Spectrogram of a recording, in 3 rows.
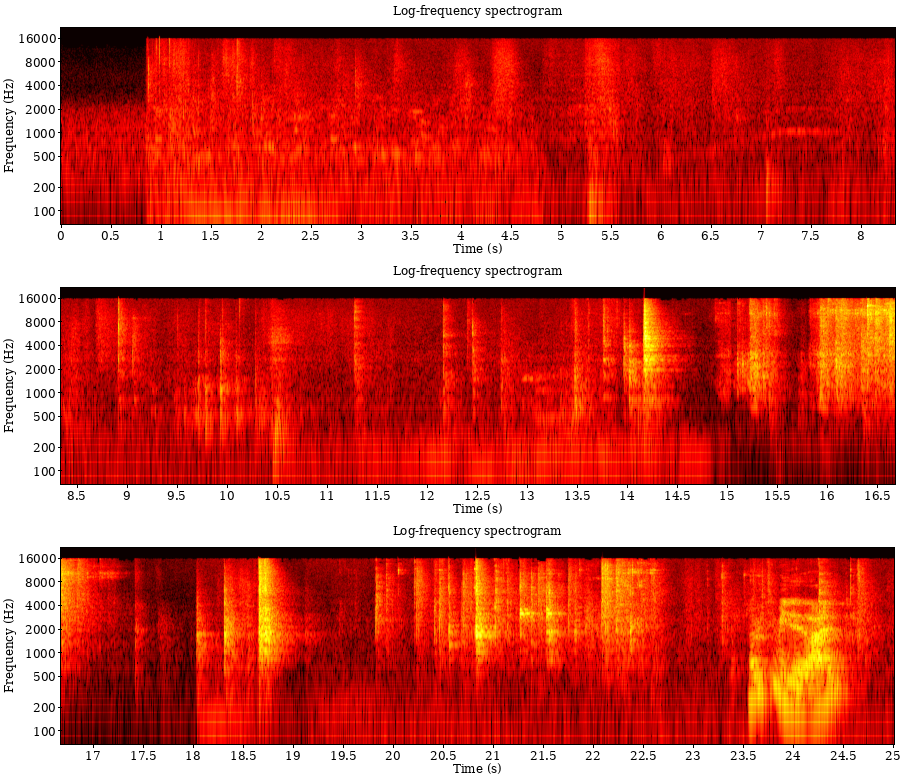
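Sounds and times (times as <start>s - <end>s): metal pins clinking and rattling: 13.8s - 17.4s, 18.0s - 25.0s.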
